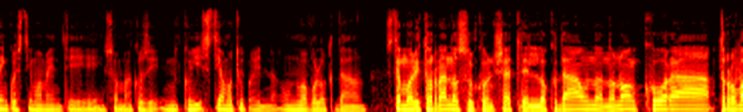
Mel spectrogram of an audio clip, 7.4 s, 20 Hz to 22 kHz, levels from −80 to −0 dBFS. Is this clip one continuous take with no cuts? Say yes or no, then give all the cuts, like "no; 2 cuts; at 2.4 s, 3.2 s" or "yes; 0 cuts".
no; 2 cuts; at 2.5 s, 5.2 s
